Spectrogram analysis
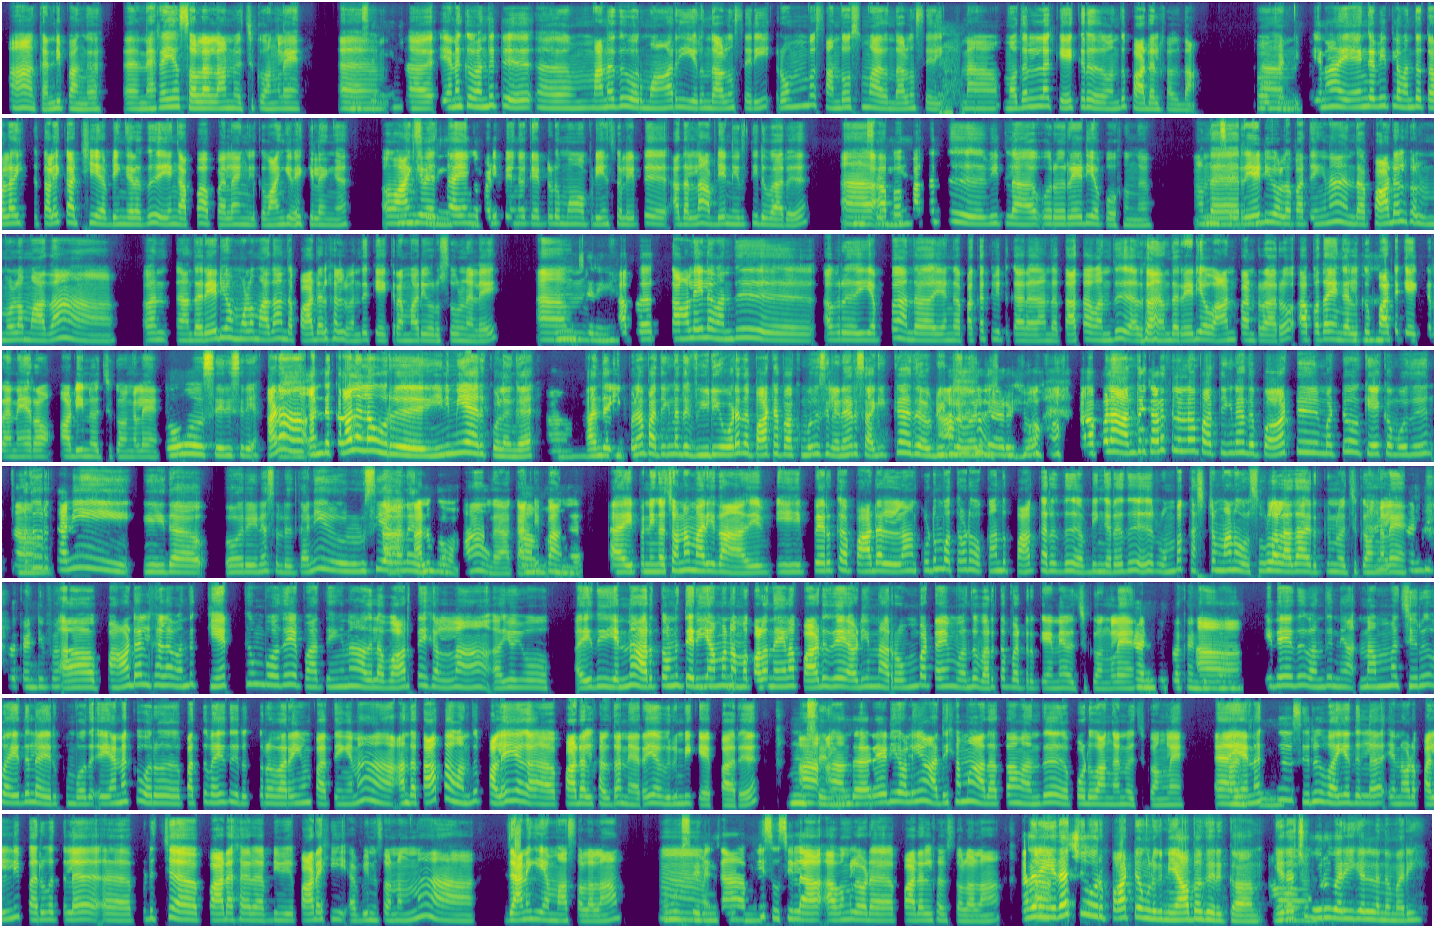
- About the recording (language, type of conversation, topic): Tamil, podcast, உங்கள் இசை ரசனை காலப்போக்கில் எப்படிப் பரிணமித்தது என்று சொல்ல முடியுமா?
- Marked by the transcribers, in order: other background noise; drawn out: "அ"; tapping; mechanical hum; distorted speech; static; drawn out: "மூலமா தான்"; drawn out: "வந்து"; laughing while speaking: "அத"; drawn out: "ஆ"; laughing while speaking: "அந்த வீடியோவோட அந்த பாட்ட பாக்கும்போது சில நேரம் சகிக்காது அப்டின்ற மாரி தான் இருக்கும்"; laughing while speaking: "ஆ. அய்யய்யோ!"; drawn out: "தனி"; laughing while speaking: "குடும்பத்தோட உட்காந்து பாக்கறது அப்படிங்கிறது, ரொம்ப கஷ்டமான ஒரு சூழலா தான் இருக்குன்னு வச்சுக்கோங்களேன்"; laughing while speaking: "கண்டிப்பா, கண்டிப்பா"; laugh; other noise; drawn out: "சொன்னோம்னா"; drawn out: "ஆ"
